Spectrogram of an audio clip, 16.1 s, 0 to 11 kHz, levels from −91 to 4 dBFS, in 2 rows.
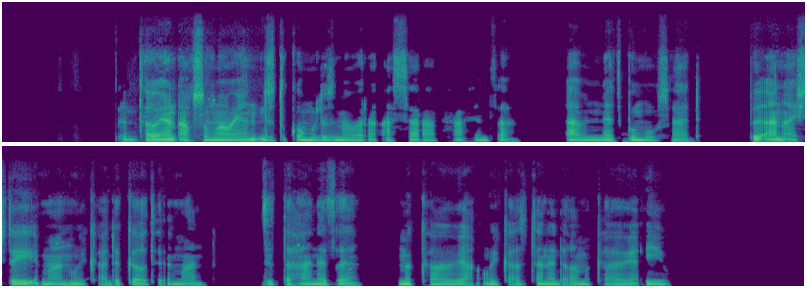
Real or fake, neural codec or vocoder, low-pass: real; none; 9.9 kHz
